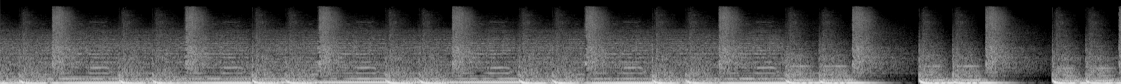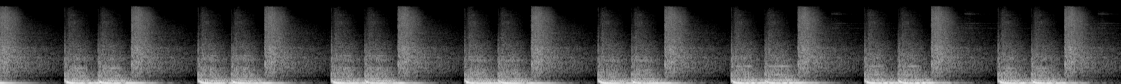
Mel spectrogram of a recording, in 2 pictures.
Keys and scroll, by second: 7.9 ctrl+-, 8.3 space, 9.2 ctrl+-, 9.8 ], 10.1 ], 11.1 ], 11.5 ], 12.3 ], 13.1 ], 14.5 ], 17.8 ctrl+alt+z, 18.5 ctrl+alt+z, 19.0 space, 21.5 space.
